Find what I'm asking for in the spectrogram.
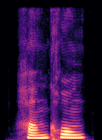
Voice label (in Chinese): "航空", Chinese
